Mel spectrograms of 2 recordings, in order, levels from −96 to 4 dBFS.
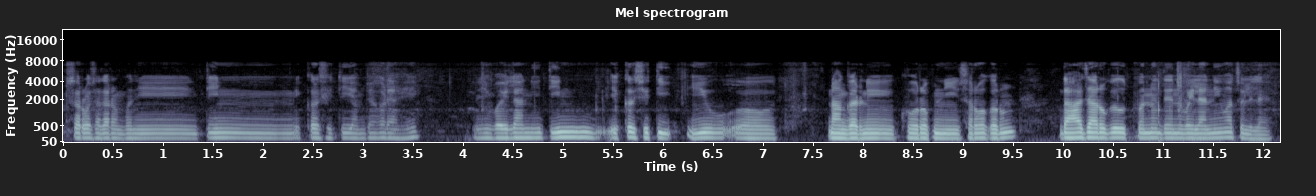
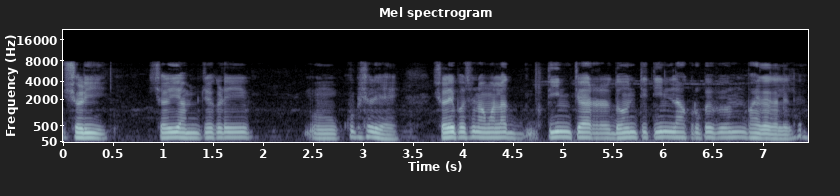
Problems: none marked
